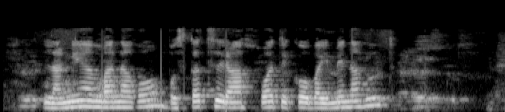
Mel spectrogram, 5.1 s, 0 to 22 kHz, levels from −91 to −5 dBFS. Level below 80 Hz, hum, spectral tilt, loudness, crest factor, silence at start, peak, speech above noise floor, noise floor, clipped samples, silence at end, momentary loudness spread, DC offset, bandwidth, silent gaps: -64 dBFS; none; -7 dB/octave; -23 LUFS; 18 dB; 0.2 s; -6 dBFS; 30 dB; -54 dBFS; under 0.1%; 0.5 s; 17 LU; under 0.1%; 8 kHz; none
